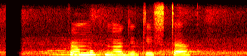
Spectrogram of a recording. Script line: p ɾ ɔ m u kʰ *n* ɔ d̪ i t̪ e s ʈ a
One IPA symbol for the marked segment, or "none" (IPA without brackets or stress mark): n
